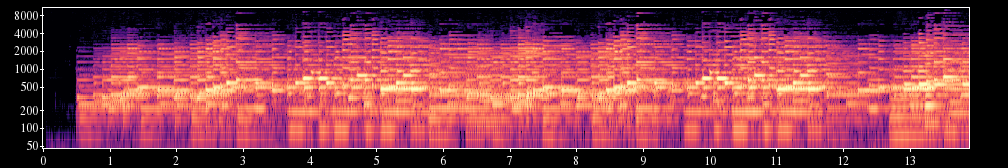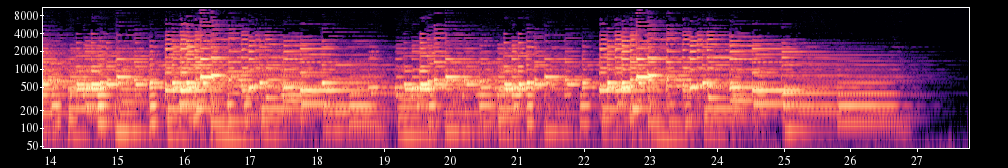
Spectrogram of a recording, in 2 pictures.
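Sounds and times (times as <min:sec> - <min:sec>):
waltz music: 0:00.6 - 0:27.0.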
